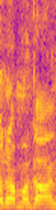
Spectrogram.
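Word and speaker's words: رمضان: मतलब अगर सही उच्चारण में जाइए तो वो रमदान ही है। मतलब अरबी में जो जिस तरीके से लिखा जाता है उसमें एक लेटर है दौद, जो इंडिया पहुंचते पहुंचते वो जाद हो गया उसके पीछे, और वो दौद ही है।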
